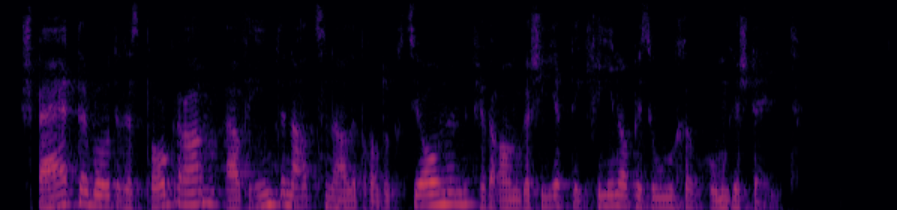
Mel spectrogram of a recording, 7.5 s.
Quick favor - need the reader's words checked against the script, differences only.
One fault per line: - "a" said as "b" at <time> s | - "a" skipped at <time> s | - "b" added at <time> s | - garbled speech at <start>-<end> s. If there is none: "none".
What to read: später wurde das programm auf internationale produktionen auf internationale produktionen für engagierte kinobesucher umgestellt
- "auf internationale produktionen" skipped at 3.9 s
